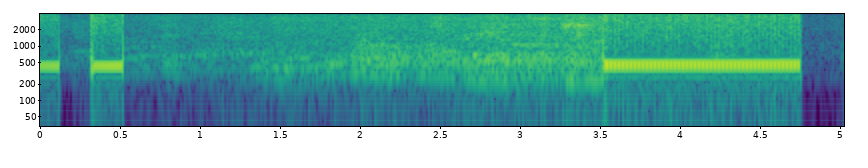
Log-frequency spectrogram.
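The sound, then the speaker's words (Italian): A telephone ring tone over a phone line during a call to the San Martino emergency room post: two quick beeps, a pause filled with muffled line noise, then one long, steady, fairly loud tone that cuts off abruptly. “Ma lo squillo è diverso.”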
